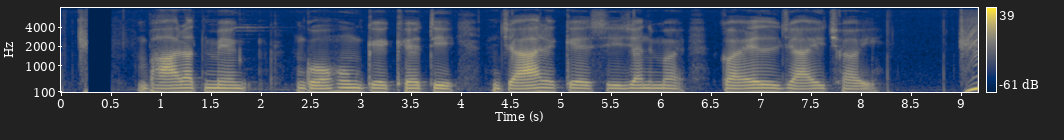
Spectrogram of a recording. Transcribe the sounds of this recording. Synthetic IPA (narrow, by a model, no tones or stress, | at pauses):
bʱaːɾət̪mẽ | ɡoːɦumkekʰeːt̪i | d͡ʒaːɾkesiːd͡ʒənmẽkəeld͡ʒaːit͡ʃʰəi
